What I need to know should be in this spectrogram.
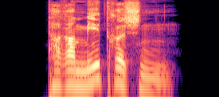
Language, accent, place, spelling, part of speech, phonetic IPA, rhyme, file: German, Germany, Berlin, parametrischen, adjective, [paʁaˈmeːtʁɪʃn̩], -eːtʁɪʃn̩, De-parametrischen.ogg
- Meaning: inflection of parametrisch: 1. strong genitive masculine/neuter singular 2. weak/mixed genitive/dative all-gender singular 3. strong/weak/mixed accusative masculine singular 4. strong dative plural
